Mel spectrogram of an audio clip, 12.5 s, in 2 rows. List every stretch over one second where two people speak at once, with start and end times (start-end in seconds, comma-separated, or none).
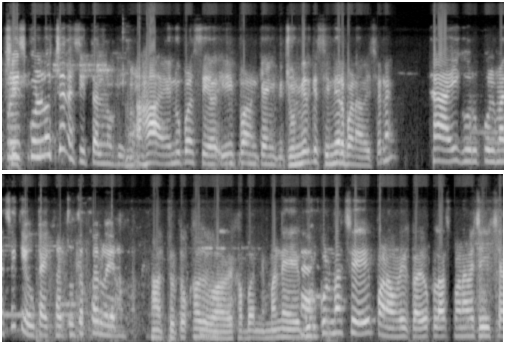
none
